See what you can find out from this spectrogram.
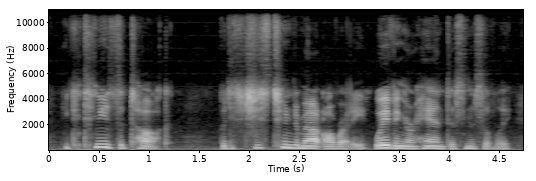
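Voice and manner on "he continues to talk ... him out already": usual speaking voice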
